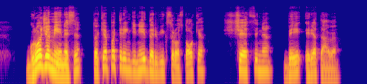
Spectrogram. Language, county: Lithuanian, Vilnius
